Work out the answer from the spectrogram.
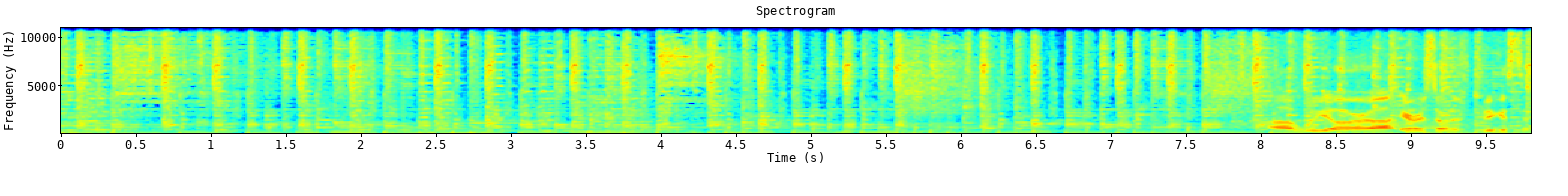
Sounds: Music, Speech

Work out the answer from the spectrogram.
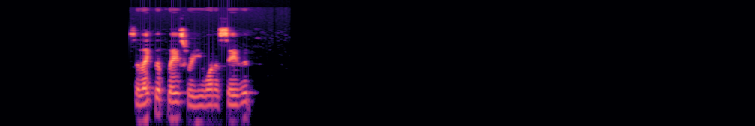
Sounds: Speech

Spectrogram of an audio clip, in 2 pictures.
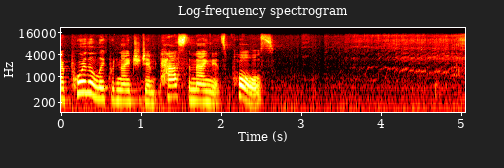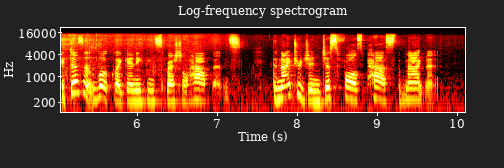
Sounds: Speech

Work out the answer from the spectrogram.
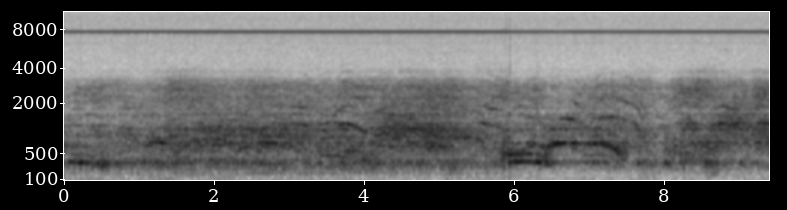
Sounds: Vehicle, Speech

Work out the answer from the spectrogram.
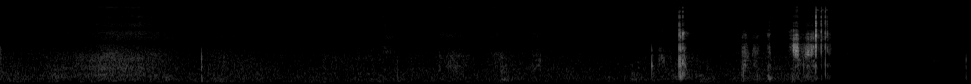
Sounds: Coin (dropping)

